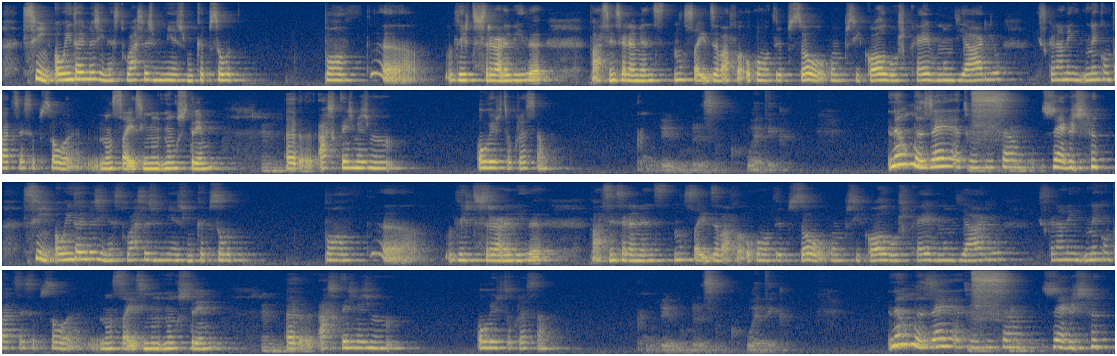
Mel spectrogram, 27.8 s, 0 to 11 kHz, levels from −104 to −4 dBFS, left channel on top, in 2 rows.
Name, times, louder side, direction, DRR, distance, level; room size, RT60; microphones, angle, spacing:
voice 1, 0.0-2.9 4.0-5.2 5.5-12.5 13.1-16.6 17.5-18.8 19.9-20.8 25.0-27.6, left 5 dB, 75° left, 12 dB, 0.5 m, -25 dB
voice 2, 22.0-22.8 23.2-23.6 26.0-26.6, left 1 dB, 5° left, -6 dB, 3.5 m, -40 dB
15.0 x 7.0 x 3.1 m, 0.78 s
head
